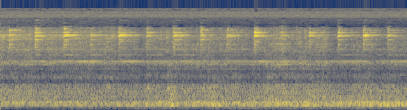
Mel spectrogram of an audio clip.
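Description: A Missouri Pacific welded-rail train moving along the track: a steady rumble with a rapid clicking of about four clicks a second and a faint steady high tone.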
